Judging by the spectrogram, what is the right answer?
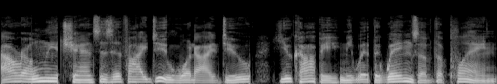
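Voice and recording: A man uses a put-on character voice at a medium pitch. His pace is moderate.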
